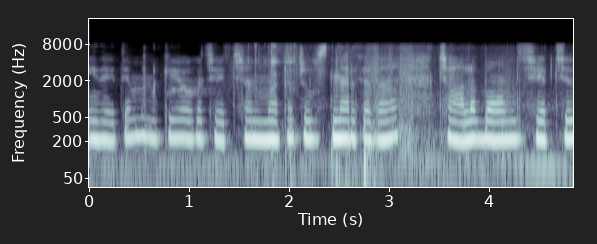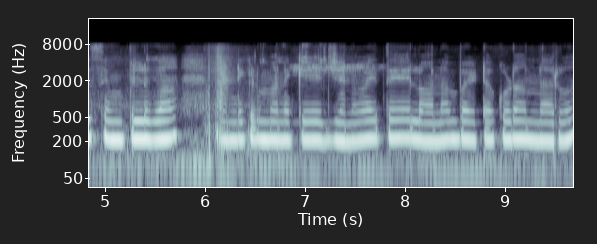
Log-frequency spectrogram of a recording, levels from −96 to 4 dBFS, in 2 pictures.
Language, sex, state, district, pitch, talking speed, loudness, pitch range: Telugu, female, Andhra Pradesh, Krishna, 220 Hz, 125 wpm, -15 LUFS, 215-225 Hz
